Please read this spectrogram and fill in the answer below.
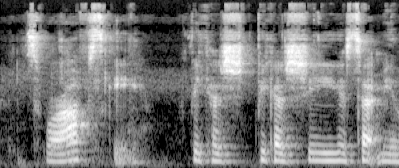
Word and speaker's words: Swarovski: Swarovski guess what guess what I just said Swarovski because because she sent me like the phonics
